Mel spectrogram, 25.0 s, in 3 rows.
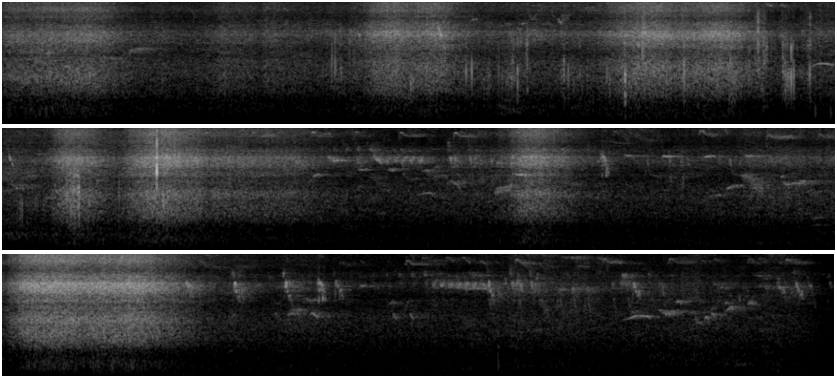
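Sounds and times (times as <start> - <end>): rustling hissing noise: 0.0 - 15.4, 16.0 - 19.6
small birds chirping: 0.0 - 24.9.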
